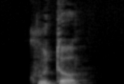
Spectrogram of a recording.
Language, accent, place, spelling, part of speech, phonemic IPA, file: French, France, Lyon, couteaux, noun, /ku.to/, LL-Q150 (fra)-couteaux.wav
- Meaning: plural of couteau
